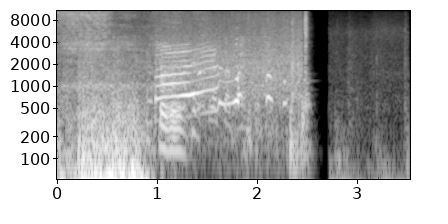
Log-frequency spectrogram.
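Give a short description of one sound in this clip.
A young man laughs and shouts.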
